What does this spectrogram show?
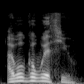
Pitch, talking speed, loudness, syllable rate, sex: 135 Hz, 355 wpm, -16 LUFS, 7.4 syllables/s, male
